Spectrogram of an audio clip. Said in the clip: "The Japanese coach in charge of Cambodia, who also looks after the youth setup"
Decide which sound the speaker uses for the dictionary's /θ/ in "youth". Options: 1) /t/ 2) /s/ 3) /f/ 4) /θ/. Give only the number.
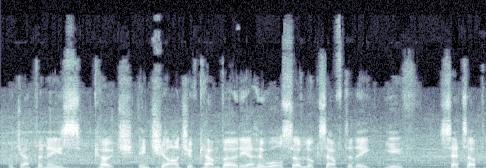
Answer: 4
